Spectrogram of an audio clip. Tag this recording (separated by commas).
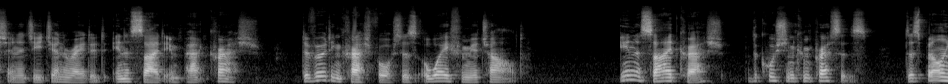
Speech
